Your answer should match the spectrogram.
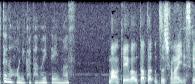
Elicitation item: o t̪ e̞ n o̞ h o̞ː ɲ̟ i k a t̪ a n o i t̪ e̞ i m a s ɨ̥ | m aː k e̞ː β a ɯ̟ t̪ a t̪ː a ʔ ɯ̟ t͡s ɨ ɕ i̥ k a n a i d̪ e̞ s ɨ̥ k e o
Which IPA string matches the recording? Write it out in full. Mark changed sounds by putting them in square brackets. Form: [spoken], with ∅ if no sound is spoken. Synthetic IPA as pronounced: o t̪ e̞ n o̞ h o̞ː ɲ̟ i k a t̪ a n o i t̪ e̞ i m a s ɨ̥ | m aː k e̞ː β a ɯ̟ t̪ a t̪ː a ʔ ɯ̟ t͡s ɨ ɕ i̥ k a n a i d̪ e̞ s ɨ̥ k e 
